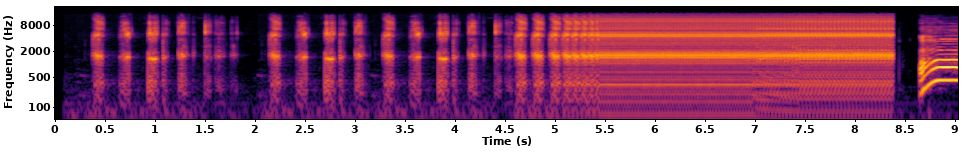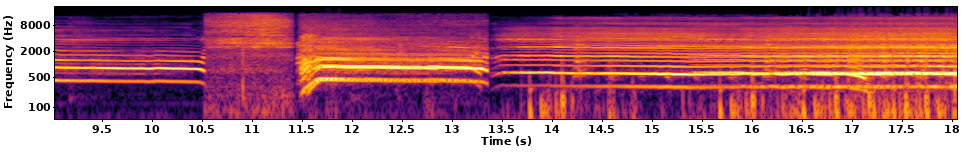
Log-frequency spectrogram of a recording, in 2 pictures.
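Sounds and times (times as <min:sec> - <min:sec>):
person making mouth sound effects: 0:00.4 - 0:05.9, 0:13.5 - 0:18.0
held buzzing vocal note: 0:04.6 - 0:08.4, 0:13.4 - 0:18.0.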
